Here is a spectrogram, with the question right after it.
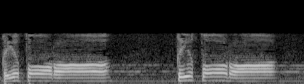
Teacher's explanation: الراء مفخمة مع أنها سبقت بساكن وقبل الساكن كسرة، إلا أن هذا الساكن كان حرف الطاء والطاء حرف مستعلٍ مطبق فيحول بين الراء والترقيق.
